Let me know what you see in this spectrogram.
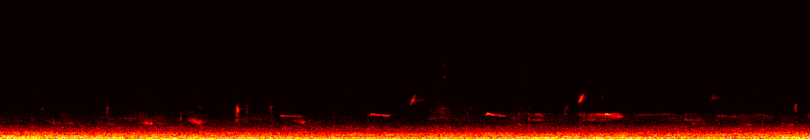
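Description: Small birds chirping, short high calls every half second or so, over a steady low rumble.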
